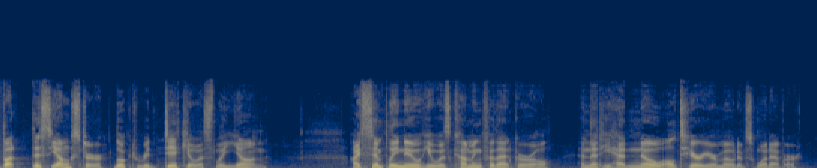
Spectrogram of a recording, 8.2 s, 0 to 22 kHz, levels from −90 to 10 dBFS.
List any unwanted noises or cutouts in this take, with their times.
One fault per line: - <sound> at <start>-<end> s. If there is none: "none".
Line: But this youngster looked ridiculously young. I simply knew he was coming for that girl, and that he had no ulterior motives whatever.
none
